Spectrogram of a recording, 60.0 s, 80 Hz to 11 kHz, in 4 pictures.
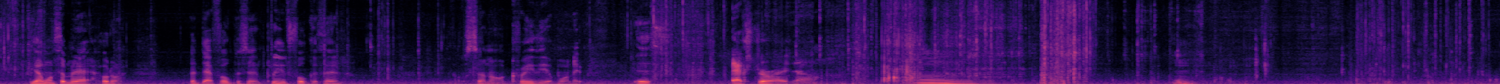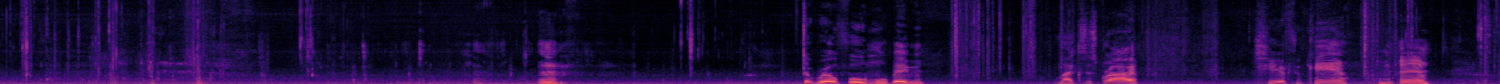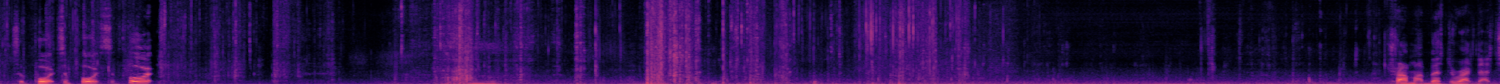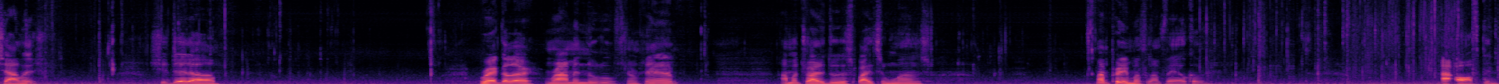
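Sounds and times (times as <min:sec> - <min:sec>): car cabin rumble: 0:00.0 - 0:59.9
food handling and chewing clicks: 0:03.3 - 0:04.6, 0:06.2 - 0:20.4, 0:24.3 - 0:25.8, 0:28.5 - 0:41.2, 0:45.4 - 0:46.3, 0:47.2 - 0:48.7, 0:56.9 - 0:59.9.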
